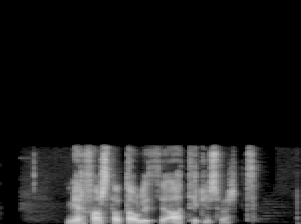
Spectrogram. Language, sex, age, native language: Icelandic, male, 18-19, Icelandic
